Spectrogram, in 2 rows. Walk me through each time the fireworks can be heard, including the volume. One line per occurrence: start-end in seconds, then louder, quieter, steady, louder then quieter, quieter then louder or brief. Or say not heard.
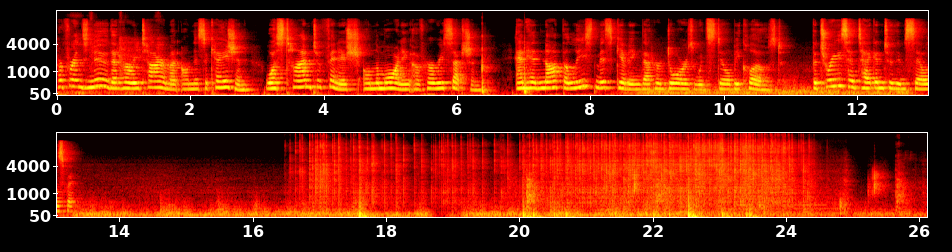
16.6-24.4 quieter then louder.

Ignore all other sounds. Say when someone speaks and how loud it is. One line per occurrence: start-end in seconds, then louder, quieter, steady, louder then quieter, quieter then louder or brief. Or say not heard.
0.0-13.3 steady.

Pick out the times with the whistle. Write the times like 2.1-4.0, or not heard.
6.3-7.0.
